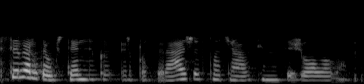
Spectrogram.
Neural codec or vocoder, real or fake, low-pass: autoencoder, 48 kHz, 128 numbers a frame, DAC-VAE, trained on Japanese speech; fake; 3.6 kHz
